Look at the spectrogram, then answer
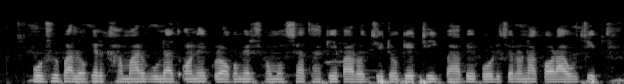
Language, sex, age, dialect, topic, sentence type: Bengali, male, 18-24, Rajbangshi, agriculture, statement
